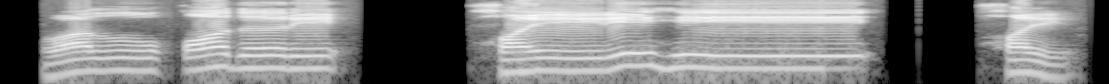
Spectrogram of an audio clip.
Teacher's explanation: یا ساکن یہاں پر یالین بنتا ہے، اور نرمی کے ساتھ کھینچ کر پڑھیں گے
